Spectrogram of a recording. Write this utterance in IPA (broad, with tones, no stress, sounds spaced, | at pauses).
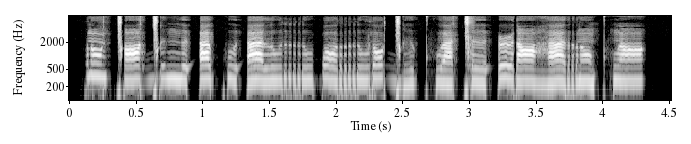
ɾ ɔ̃˥˨ ǀ ɑ˩˧˩ ɡ͡ǀ ɘ˥˨ ŋ ɘ˧˩ ʔ a˦ kʷ ɘ˧˩ ʔ a˩˧˩ l u˨˩˦ r u˩˧˩ ɓ ɔ˧˩ r u˨˩˦ ɾ ɔ˦ ɡ͡ǀ ɘ˩˧˩ kʷʰ a˧˩ ǀ ɘ˧˩ ʔ ə˞˥˨ ɾ ɑ˩˧˩ ɦ a˩˧˩ r ɔ̃˧˩ kʷʰ ɑ̃˦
